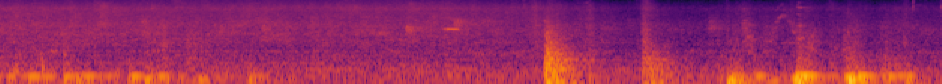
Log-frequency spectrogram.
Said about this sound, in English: Oh, let me close the door.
